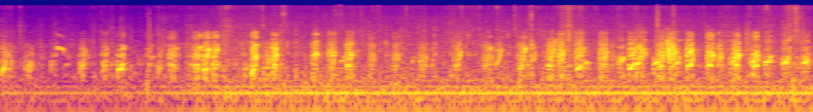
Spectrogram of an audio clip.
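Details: Guinea pig family of a mother and three-week-old babies, indoors as pets during weighing, giving a steady series of short, bright squeaks, several per second, with faint rustling and a low constant hum beneath.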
